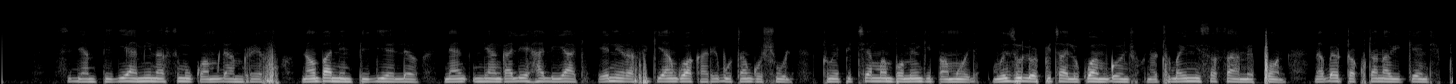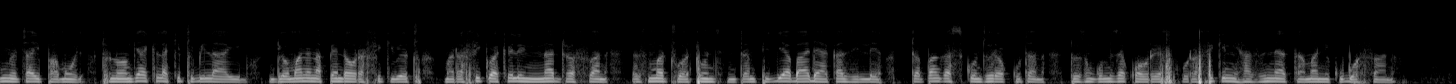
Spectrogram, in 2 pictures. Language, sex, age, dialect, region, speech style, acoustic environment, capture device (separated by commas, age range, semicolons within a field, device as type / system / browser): Swahili, male, 25-34, Kenya - Mombasa, Kenya, happy; excited; focused, nature, desktop / Windows / Chrome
